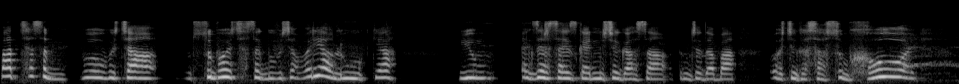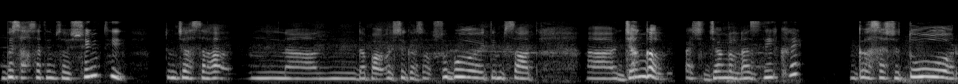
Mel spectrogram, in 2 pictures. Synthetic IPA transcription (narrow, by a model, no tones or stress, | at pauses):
pɐp̚t͡ʃʰɐsɐbɨʋɨt͡ʃʰã | subot͡ʃʰɐ̥sɐk̚bɨʋɨt͡ʃãːʋɐɾijaːluːkkʲja | ju | ekzɐɾsaːjzkɐɾnit͡ʃiɡɐsãt̪umt͡ʃʰid̪ɐba | ot͡ʃʰiɡɐsãsubhoj | bisaːsaːt̪imsaʃuŋɡt̪ʰi | t̪umt͡ʃʰaːsa | d̪ɐbaot͡ʃʰiɡɐsãsubojt̪imsaːt̪ʰ | d͡ʒɐŋɡɐlɐt͡ʃʰid͡ʒɐŋɡəlnɐzd̪iːkʰɨ | ɡɐsãːt͡ʃʰit̪oːɾ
